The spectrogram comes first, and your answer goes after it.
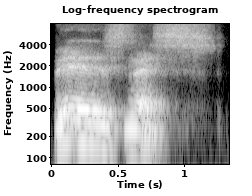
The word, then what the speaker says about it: business: would be from business so business nobody reads this eye so this is silent um if you say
